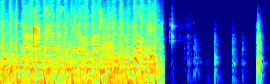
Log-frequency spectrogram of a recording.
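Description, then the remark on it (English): A cup, already emptied, is knocked over onto a table by someone's elbow: a loud, dense stretch of music cuts off abruptly, followed by a few faint taps and one sharp, hard clack near the end. “I just knocked over the other cup right now.”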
